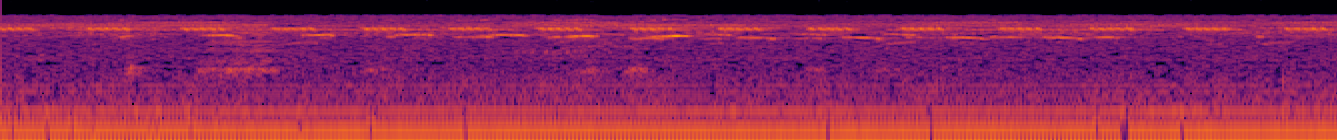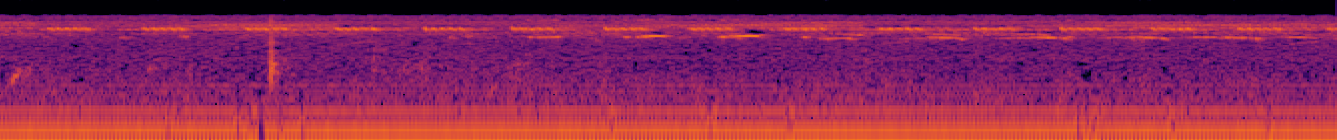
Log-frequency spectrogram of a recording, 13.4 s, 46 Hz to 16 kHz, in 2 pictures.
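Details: At night in eastern Botswana's wilderness, 02:30 on 21 May 16, crickets keep up a fast, regular train of high chirps, two singers overlapping at different pitches. A low continuous hum and one faint tap accompany them.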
